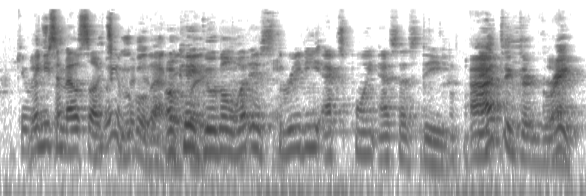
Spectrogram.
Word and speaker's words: XPoint: here pronounced 3d crosspoint no it's not crosspoint its x point just like the iPhones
